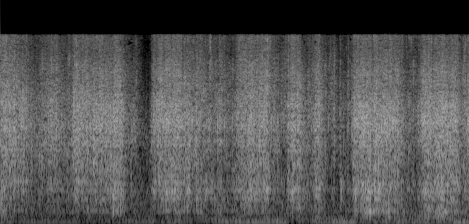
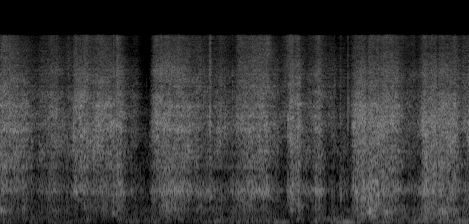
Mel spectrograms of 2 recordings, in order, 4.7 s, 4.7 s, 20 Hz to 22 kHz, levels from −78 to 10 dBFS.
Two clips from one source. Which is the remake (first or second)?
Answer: second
